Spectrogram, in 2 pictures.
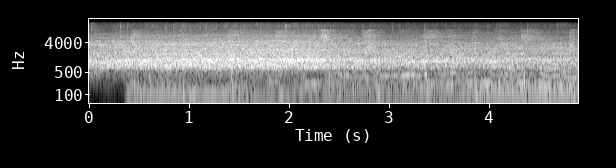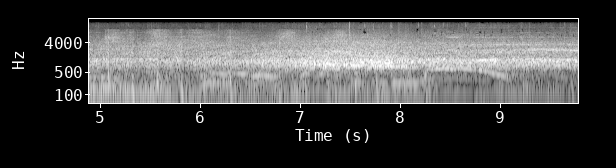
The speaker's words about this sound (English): Inside, however, it was like a rock concert. Everybody happy to be crammed inside a box-like auditorium, 3,000 to 4,000 people shoulder to shoulder. The crowd was explosive.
